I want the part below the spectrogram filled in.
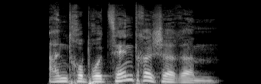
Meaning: strong dative masculine/neuter singular comparative degree of anthropozentrisch
- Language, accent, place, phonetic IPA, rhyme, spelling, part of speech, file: German, Germany, Berlin, [antʁopoˈt͡sɛntʁɪʃəʁəm], -ɛntʁɪʃəʁəm, anthropozentrischerem, adjective, De-anthropozentrischerem.ogg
